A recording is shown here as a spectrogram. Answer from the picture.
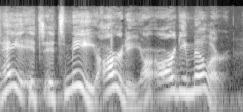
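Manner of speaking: put-on eager voice, very slow, drawn-out, high, swooping. Telling a story of Arthur Miller calling a man's name, as mock-excited Arthur Miller. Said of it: "he excitedly called the man's name and said".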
